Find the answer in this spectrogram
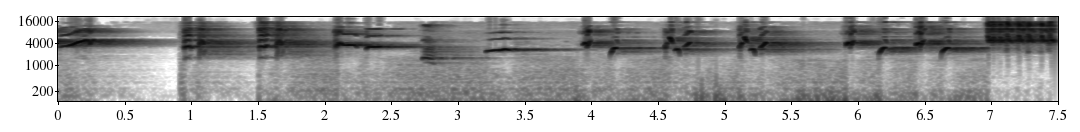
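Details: White-rumped shama full 'isian' song meant to coax silent shamas into singing: separate clear whistled notes and upward-sweeping phrases at varied pitches, some buzzy, repeated roughly every half second, over a steady low rumble.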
